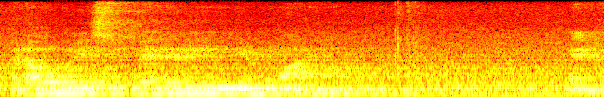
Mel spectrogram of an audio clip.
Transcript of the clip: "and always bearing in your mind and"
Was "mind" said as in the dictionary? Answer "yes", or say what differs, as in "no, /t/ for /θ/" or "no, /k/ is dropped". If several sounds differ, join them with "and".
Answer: no, /d/ is dropped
